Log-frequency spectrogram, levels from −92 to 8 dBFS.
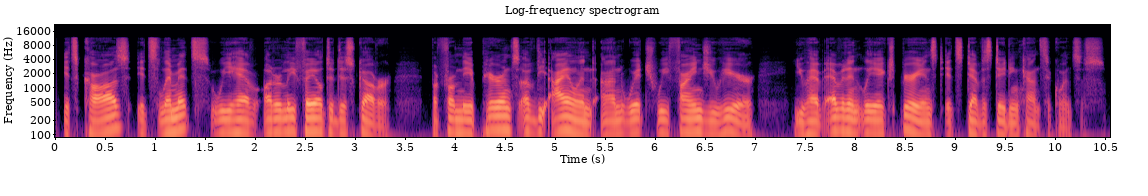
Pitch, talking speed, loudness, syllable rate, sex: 95 Hz, 170 wpm, -19 LUFS, 5.7 syllables/s, male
